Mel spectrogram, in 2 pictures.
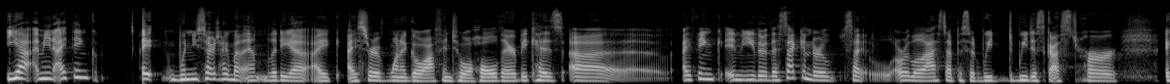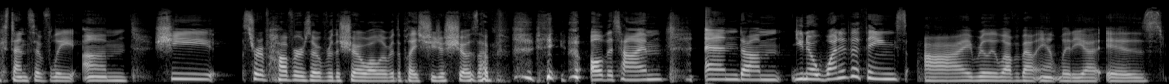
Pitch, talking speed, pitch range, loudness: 185 Hz, 195 wpm, 175-240 Hz, -22 LUFS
